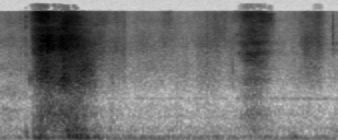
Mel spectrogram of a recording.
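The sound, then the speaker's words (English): A loud, forceful nose blow, a rough breathy burst, followed a second later by a shorter, softer blow. No one speaks. “Excuse me, I got to blow my nose.”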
